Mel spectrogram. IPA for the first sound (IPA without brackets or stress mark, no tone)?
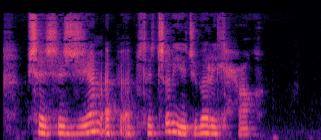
p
